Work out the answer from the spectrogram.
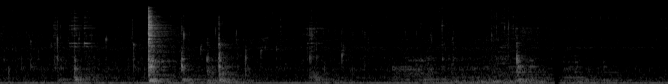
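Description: Chakli deep-frying in hot oil with a faint, steady sizzle, while a perforated metal skimmer clicks and scrapes against the pan as the pieces are turned and lifted. One sharp clack about a second and a half in is the loudest sound, followed by a few lighter taps.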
